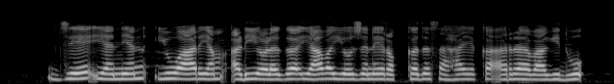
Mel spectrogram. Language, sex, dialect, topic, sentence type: Kannada, female, Dharwad Kannada, banking, statement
